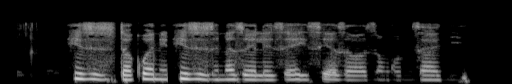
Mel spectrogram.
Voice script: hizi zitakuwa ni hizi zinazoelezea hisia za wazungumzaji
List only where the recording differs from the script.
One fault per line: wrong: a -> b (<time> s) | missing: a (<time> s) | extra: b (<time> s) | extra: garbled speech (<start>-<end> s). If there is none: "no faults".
no faults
